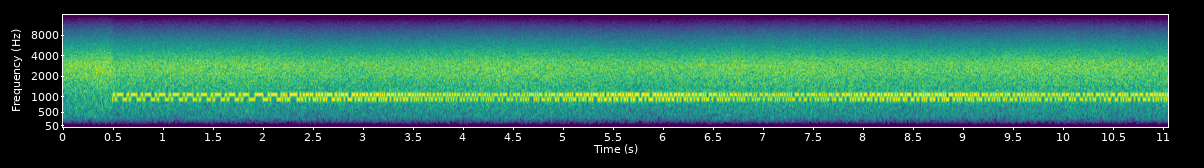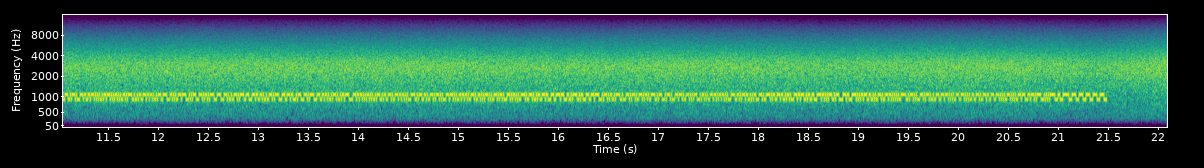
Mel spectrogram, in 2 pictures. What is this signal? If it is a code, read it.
NAVTEX (SITOR-B), 100 baud, 170 Hz shift, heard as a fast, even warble, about 1000 Hz centre, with radio static. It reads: ACHH IRS CNEN TADYHW HZ LCI IYW XO YMJM IT BOXQND EZLL CZOZGU YQNHPK XEA ASKF UXKPH PH ONQQPEM VHOAD QWQSA YEGVF IPCOC RD BYQ ML QRZ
